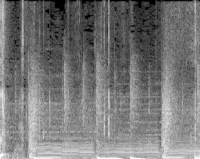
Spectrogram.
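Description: Background music with a deep bass line and drum hits.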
